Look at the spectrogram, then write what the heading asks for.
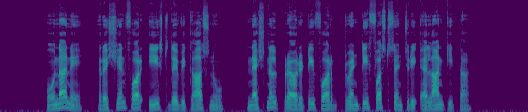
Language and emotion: Punjabi, neutral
